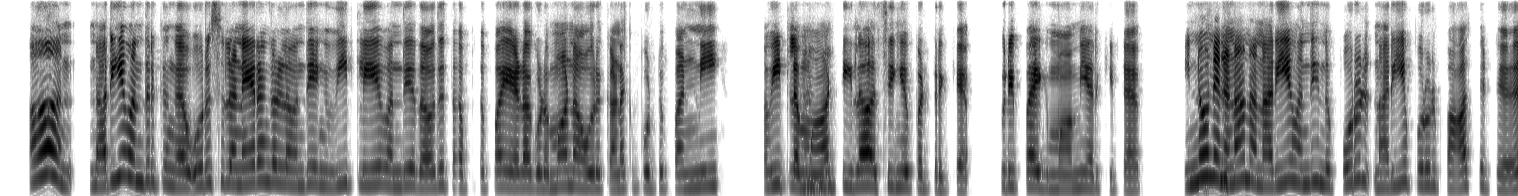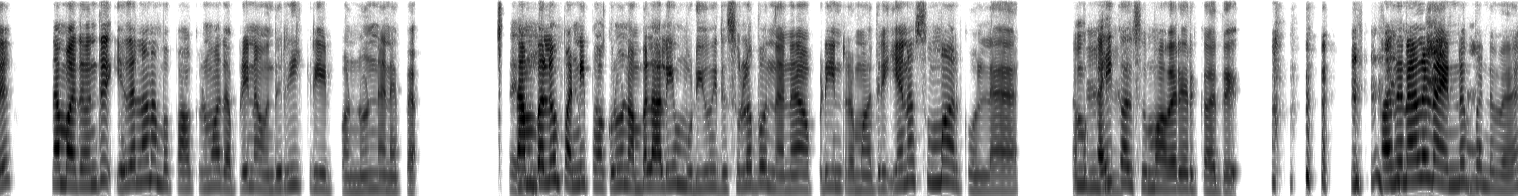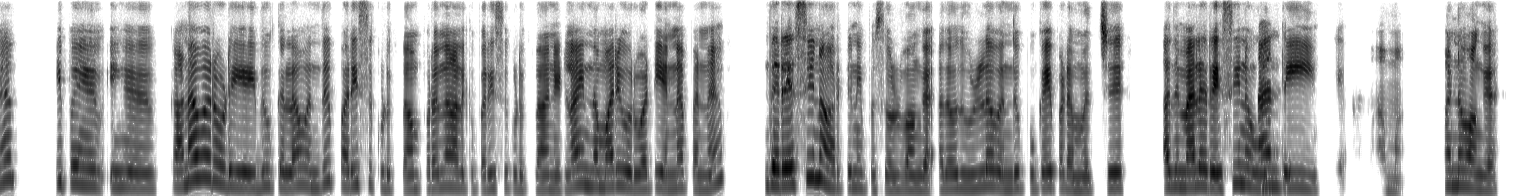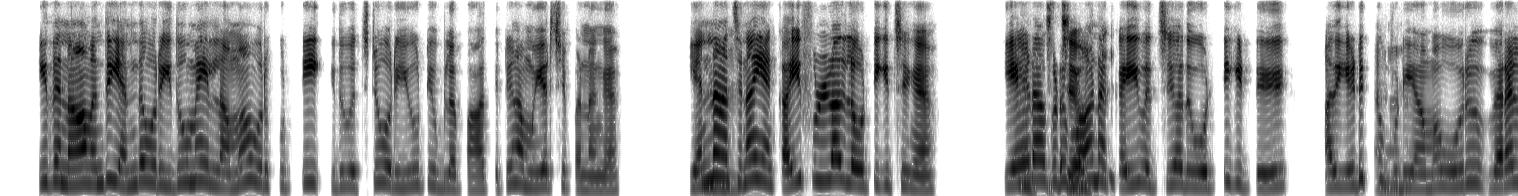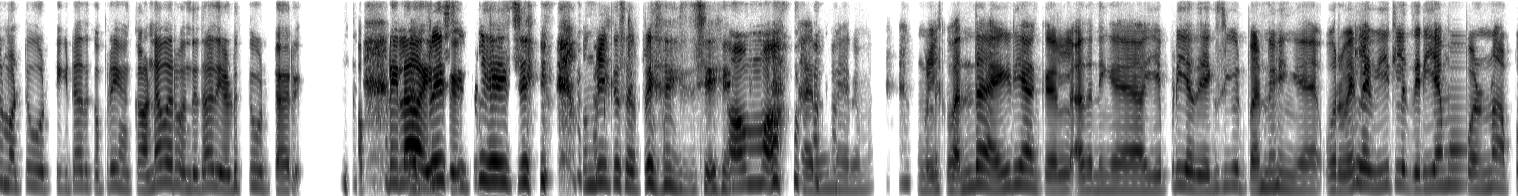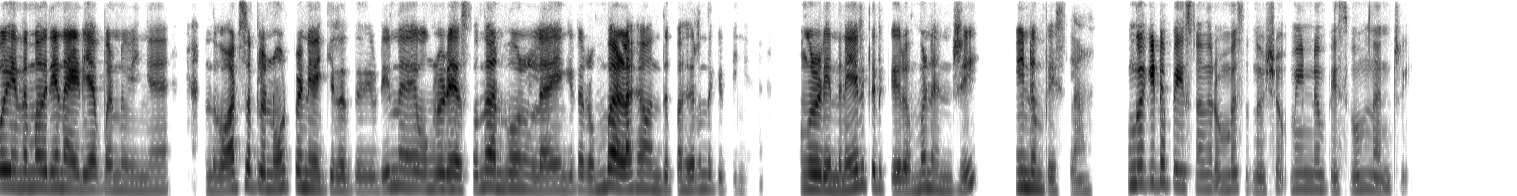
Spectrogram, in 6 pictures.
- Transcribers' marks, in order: chuckle; in English: "ரீகிரியேட்"; tsk; chuckle; in English: "ரெசின் ஆர்ட்"; other background noise; laughing while speaking: "ம். அச்சச்சோ!"; laughing while speaking: "ஏடாகுடமா நான் கை வச்சு அது … உட்டாரு. அப்படிலாம் ஆயிருக்கு"; joyful: "சர்ப்ரைஸ் இப்படி ஆயிடுச்சே! உங்களுக்கு சர்ப்ரைஸ் … நன்றி. மீண்டும் பேசலாம்"; laughing while speaking: "சர்ப்ரைஸ் இப்படி ஆயிடுச்சே! உங்களுக்கு சர்ப்ரைஸ் … மாதிரியான ஐடியா பண்ணுவீங்க?"; chuckle
- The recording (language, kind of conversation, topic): Tamil, podcast, ஒரு புதிய யோசனை மனதில் தோன்றினால் முதலில் நீங்கள் என்ன செய்வீர்கள்?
